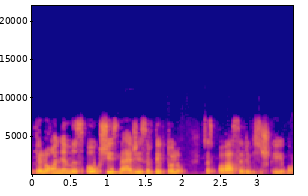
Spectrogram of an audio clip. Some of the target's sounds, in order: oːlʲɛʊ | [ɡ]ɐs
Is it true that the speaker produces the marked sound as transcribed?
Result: no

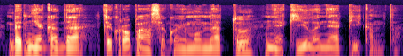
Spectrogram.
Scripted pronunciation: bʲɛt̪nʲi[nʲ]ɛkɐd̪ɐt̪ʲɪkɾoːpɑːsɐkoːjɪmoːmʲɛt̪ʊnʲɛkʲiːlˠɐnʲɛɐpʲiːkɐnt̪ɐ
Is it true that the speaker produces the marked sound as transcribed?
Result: no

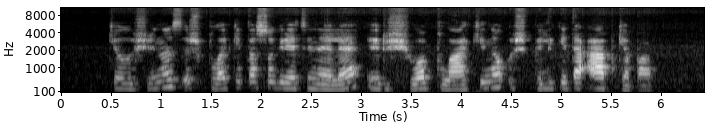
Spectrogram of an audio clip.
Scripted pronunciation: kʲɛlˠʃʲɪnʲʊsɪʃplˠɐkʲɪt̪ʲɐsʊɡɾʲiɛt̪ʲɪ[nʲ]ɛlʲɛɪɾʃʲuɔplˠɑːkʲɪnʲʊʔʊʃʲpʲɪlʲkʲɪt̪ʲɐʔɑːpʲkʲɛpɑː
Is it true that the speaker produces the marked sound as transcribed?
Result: yes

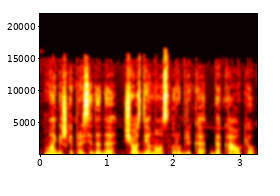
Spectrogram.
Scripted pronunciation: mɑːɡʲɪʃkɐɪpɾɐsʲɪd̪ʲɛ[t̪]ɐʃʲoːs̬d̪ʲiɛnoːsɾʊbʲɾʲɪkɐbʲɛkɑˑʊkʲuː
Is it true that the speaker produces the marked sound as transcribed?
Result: no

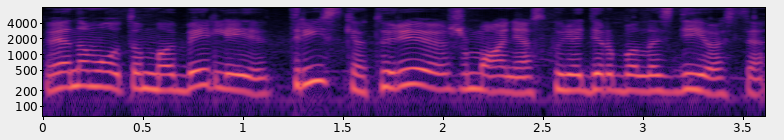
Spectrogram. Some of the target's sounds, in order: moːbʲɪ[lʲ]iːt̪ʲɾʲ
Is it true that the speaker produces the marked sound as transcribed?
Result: yes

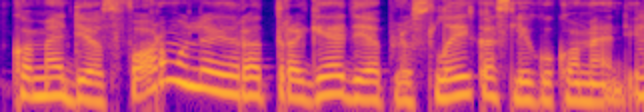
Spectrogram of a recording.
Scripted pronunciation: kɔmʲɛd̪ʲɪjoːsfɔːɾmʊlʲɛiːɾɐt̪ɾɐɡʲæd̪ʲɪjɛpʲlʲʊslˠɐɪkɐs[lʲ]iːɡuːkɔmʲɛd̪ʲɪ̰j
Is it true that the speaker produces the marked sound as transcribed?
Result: yes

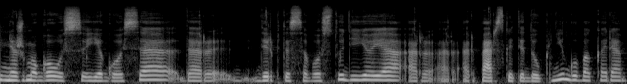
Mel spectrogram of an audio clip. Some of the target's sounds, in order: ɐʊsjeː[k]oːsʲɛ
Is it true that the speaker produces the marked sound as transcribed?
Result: no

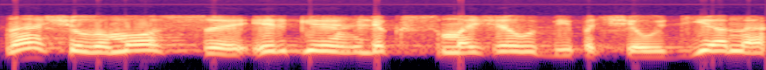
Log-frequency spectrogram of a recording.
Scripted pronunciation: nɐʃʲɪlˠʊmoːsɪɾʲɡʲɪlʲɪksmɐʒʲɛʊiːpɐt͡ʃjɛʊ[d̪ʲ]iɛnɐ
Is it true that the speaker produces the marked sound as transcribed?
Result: yes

